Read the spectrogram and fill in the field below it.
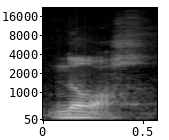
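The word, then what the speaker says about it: נח: We're talking about no other than Noah, or in Hebrew, Noah, because the Anglos cannot deal with the h. They cut off the ends.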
